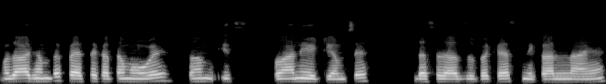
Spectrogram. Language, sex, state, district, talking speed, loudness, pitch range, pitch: Hindi, male, Uttar Pradesh, Jyotiba Phule Nagar, 190 wpm, -16 LUFS, 130-145 Hz, 135 Hz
